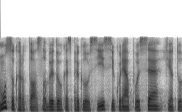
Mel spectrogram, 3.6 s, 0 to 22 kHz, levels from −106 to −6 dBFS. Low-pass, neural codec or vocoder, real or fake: 5.4 kHz; codec, 24 kHz, 1.2 kbps, DualCodec; fake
